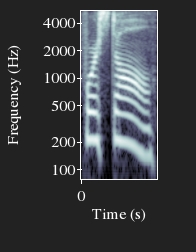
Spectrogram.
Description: Prononciation du mot forestall en anglais (fichier audio)
Prononciation du mot : forestall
